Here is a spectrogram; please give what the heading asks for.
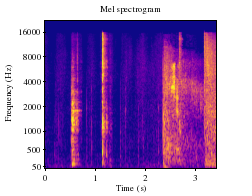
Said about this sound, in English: Here shots. I see shots.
